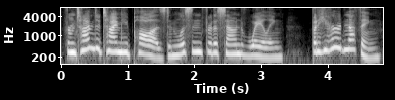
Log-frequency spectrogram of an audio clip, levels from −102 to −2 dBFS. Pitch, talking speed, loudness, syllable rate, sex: 275 Hz, 210 wpm, -16 LUFS, 5.0 syllables/s, female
